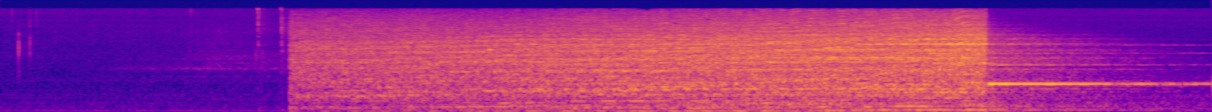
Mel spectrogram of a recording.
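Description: Electronic sound design from a music-video soundtrack: after a near-silent start, a sudden loud rushing noise comes in about a second and a half in and swells, then cuts off abruptly near the end into a steady high beep-like tone.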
